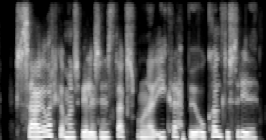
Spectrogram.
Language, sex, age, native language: Icelandic, female, 18-19, Icelandic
